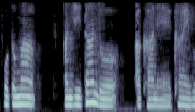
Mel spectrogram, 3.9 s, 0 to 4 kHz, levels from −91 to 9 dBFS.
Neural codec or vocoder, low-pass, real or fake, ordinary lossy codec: none; 3.6 kHz; real; AAC, 16 kbps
